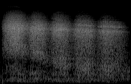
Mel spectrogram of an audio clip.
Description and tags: A more, accurate in my opinion-tighter and higher pitched sound than my other. I did make this, not ripped from the show or any games using a combination of my breath and special effects. This is the sound that would play when a Transformer transforms into their alternate mode. Reversing the sound gives the opposite effect-or, "transforming out." This is more of a deeper fuller sound than my other.
transformers, decepticon, roll, transform, out, autobot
